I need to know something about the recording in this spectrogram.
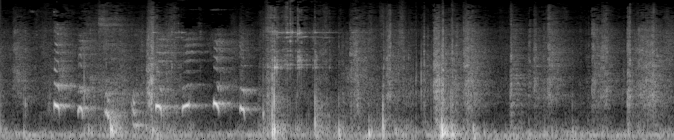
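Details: Labrador Retriever puppies from a litter of six playing in their play room: short, high whining whimpers with several quick rising-and-falling squeals, mixed with thumps and scuffling from the rough-and-tumble.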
